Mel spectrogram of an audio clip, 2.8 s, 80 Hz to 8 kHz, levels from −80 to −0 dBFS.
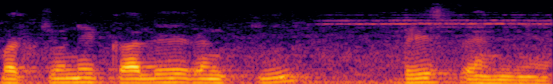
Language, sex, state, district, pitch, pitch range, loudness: Hindi, male, Uttarakhand, Tehri Garhwal, 140 Hz, 130-145 Hz, -17 LUFS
